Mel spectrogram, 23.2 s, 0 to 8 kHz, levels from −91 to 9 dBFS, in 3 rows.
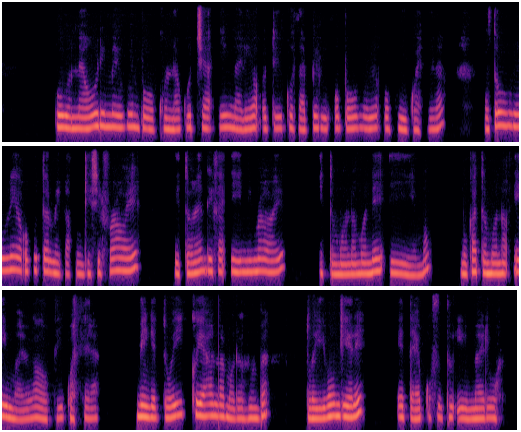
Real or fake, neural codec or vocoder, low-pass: fake; codec, 24 kHz, 0.9 kbps, WavTokenizer, medium speech release version 1; 7.2 kHz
